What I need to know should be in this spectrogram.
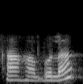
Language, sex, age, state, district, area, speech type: Marathi, female, 45-60, Maharashtra, Akola, urban, conversation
